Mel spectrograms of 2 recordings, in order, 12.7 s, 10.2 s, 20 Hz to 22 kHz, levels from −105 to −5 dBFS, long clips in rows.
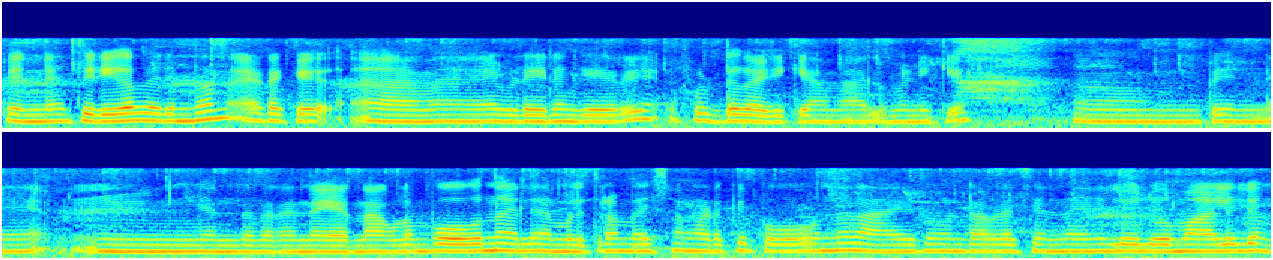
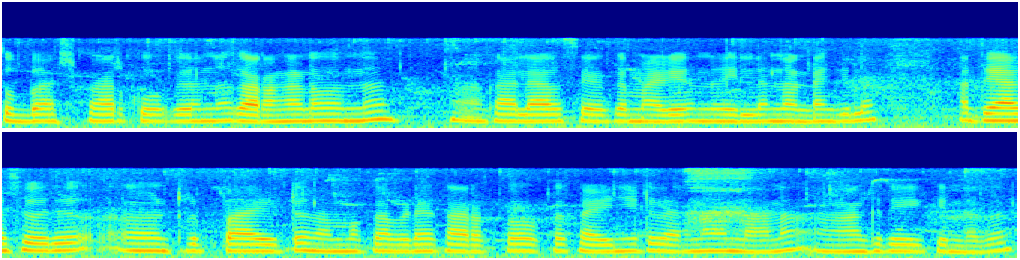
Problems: low volume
